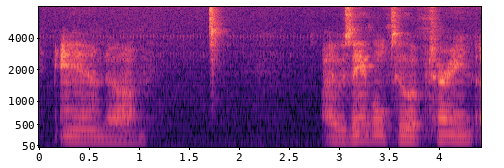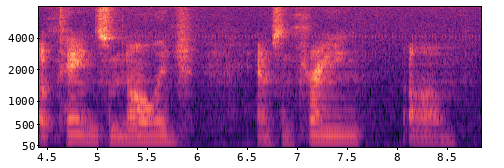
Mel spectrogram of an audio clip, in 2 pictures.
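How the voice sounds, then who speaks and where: The speech comes at a very slow pace with long, frequent pauses and noticeable background noise. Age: 30s. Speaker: VCR repair hobbyist and collector. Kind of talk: casual tutorial video. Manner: hesitant, with many fillers.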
